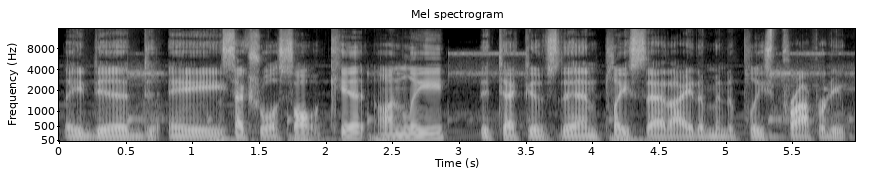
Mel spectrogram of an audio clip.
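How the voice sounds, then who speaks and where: Low-voiced man, matter-of-fact detective interview. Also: fairly even intonation, soft background music. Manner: matter-of-fact, deliberate, official phrasing. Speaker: police detective interviewed about a case. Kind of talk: documentary interview, recounting case facts.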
